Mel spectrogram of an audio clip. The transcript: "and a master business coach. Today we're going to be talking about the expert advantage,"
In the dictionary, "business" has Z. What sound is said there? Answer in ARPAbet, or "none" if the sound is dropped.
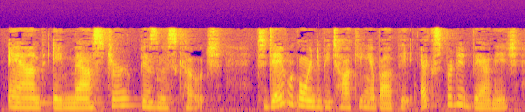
Z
